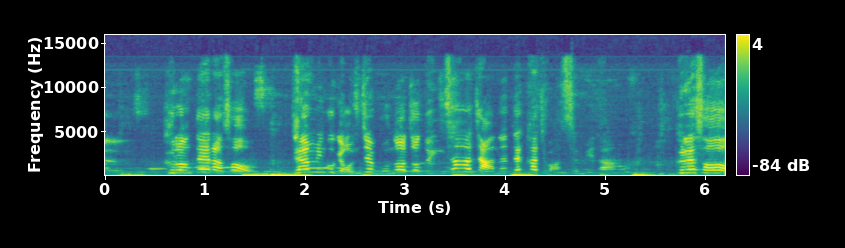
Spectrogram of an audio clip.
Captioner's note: Korean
